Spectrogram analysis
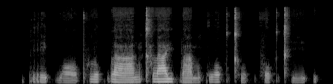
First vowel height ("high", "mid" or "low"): high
